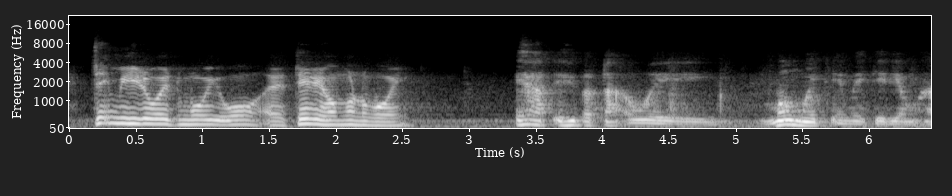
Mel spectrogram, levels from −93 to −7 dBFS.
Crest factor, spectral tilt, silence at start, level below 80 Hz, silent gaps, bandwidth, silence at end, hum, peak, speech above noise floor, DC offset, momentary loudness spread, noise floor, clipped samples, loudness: 18 dB; -9.5 dB/octave; 0.2 s; -56 dBFS; none; 6.2 kHz; 0 s; none; -2 dBFS; 27 dB; under 0.1%; 12 LU; -46 dBFS; under 0.1%; -20 LUFS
